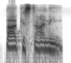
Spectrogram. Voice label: "Pakistani", Indian; Dictionary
